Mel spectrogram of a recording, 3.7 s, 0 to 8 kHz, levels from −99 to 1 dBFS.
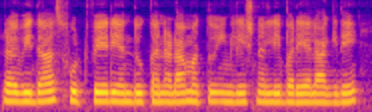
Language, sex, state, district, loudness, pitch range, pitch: Kannada, female, Karnataka, Bidar, -14 LUFS, 190-205 Hz, 195 Hz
